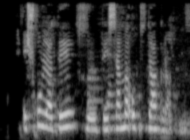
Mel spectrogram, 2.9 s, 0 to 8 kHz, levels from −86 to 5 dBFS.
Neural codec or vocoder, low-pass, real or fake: none; 7.2 kHz; real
